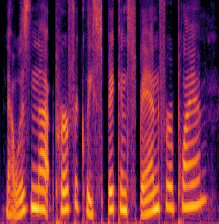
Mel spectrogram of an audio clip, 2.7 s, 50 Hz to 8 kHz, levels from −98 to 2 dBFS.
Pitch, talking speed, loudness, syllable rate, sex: 250 Hz, 220 wpm, -17 LUFS, 4.8 syllables/s, female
